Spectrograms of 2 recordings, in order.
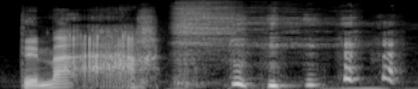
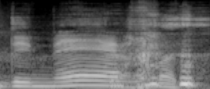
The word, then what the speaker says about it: Desmares: Kinsey et Christian Demare. Ah, encore un qui finit par marre. Ouais, Ça se prononce des mers. Non, c'est faux. Demare.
